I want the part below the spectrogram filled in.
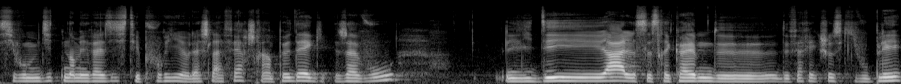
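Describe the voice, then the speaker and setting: A woman with a very deep, low pitch, talking at a moderate pace. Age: 30s. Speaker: podcaster. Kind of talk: casual monologue. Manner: animated.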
